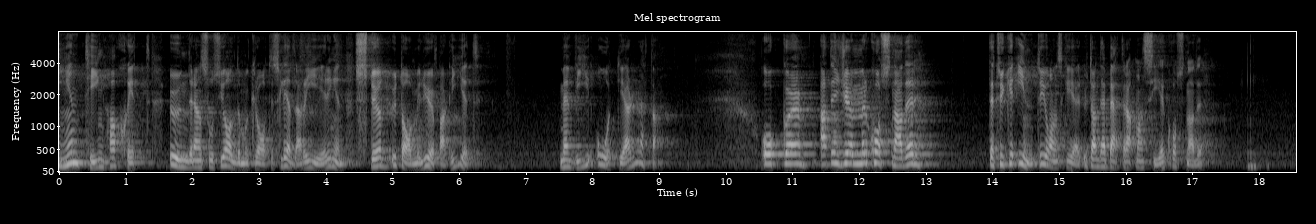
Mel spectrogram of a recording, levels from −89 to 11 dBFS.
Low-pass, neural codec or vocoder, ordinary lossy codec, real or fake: none; none; none; real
